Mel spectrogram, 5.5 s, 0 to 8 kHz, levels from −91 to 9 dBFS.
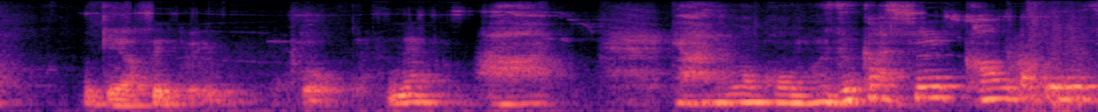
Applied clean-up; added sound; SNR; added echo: neural separator model SepFormer DNS4.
